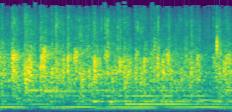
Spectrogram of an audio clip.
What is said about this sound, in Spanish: ¿Cuántos dan gloria al nombre de Cristo Jesús? Denle ese aplauso al Señor porque Él es bueno.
